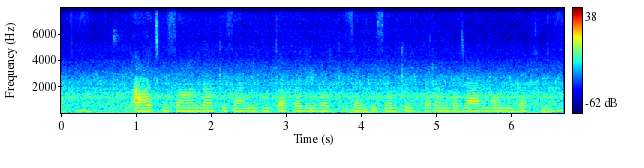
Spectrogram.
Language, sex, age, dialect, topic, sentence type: Chhattisgarhi, female, 25-30, Western/Budati/Khatahi, agriculture, statement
